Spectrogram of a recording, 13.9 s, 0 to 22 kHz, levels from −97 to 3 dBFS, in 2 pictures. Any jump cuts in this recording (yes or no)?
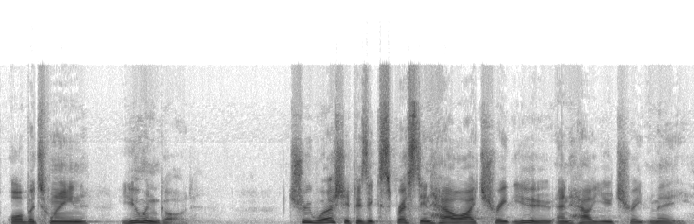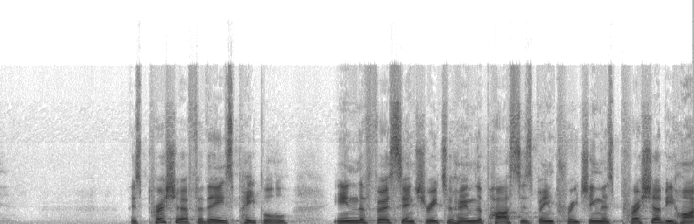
no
